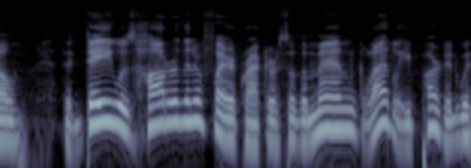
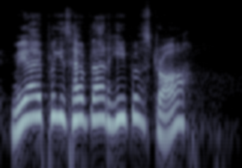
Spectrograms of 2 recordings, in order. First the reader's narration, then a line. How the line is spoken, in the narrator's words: piped the pig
